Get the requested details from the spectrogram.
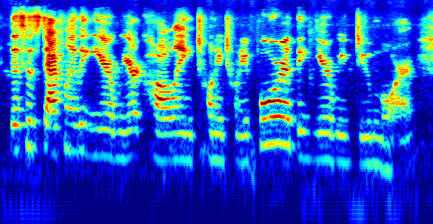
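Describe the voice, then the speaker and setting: A woman talks with lively intonation. Background noise is noticeable. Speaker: podcast host and dog trainer. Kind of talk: casual podcast chat. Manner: loud.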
